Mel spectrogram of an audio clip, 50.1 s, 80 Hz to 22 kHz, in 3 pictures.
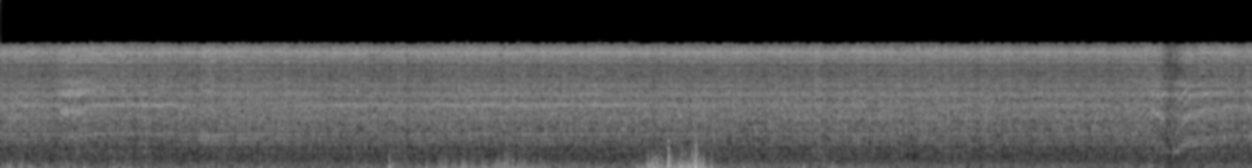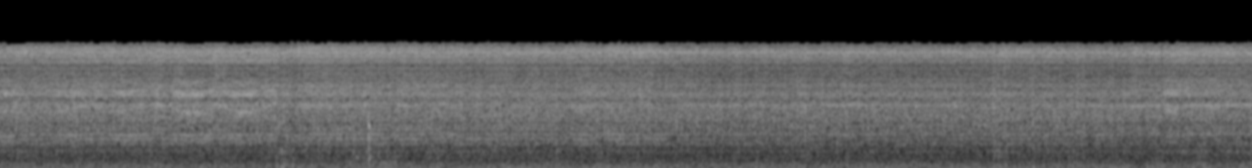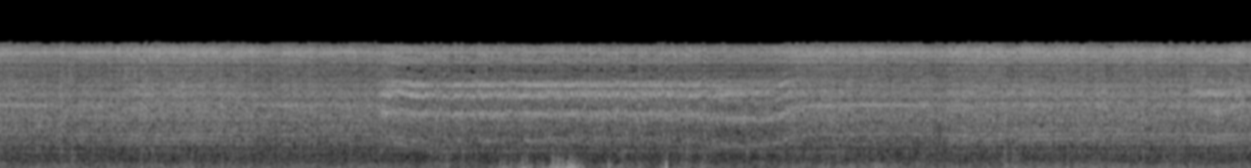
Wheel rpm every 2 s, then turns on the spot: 230, 230, 230, 230, 230, 230, 230, 210, 190, 230, 220, 230, 230, 230, 230, 230, 230, 230, 230, 210, 160, 160, 200, 230, 230.
none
